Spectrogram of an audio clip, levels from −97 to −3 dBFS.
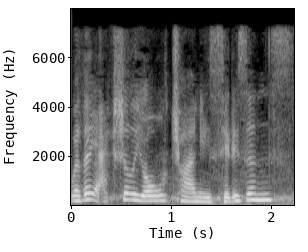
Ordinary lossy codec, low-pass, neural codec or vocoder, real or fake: MP3, 48 kbps; 7.2 kHz; codec, 16 kHz in and 24 kHz out, 1.1 kbps, FireRedTTS-2 codec; fake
